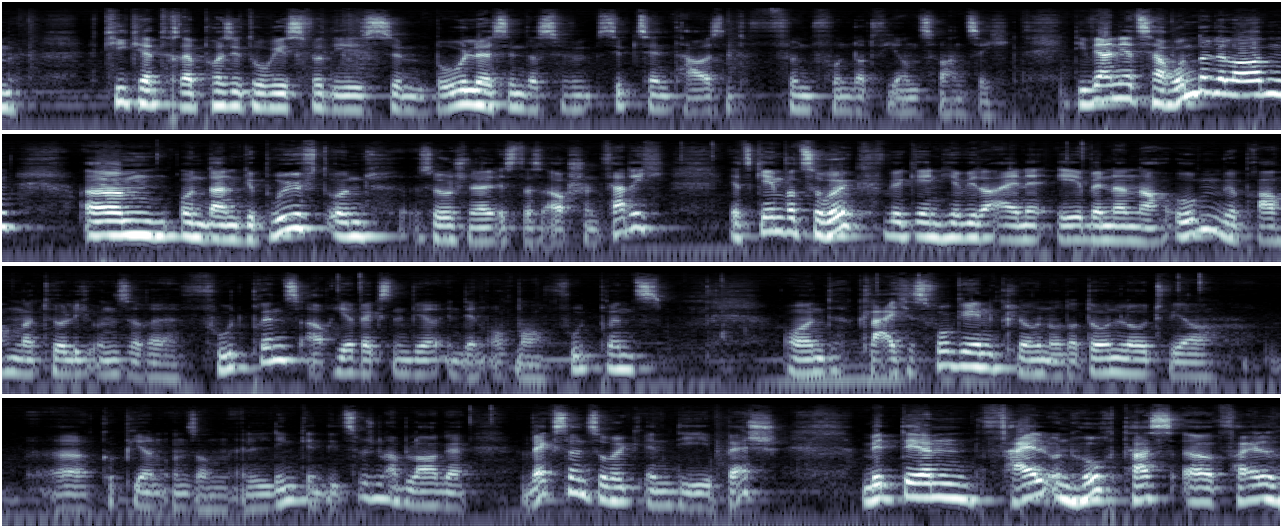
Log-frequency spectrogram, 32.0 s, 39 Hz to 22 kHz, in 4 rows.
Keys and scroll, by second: 29.1 Up, 30.0 Down, 30.5 Up, 30.7 Up, 31.2 Down, 31.5 Down.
